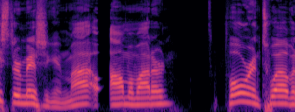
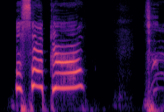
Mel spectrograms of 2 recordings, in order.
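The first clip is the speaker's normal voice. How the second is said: very high flirty voice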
